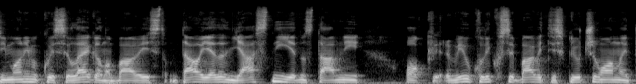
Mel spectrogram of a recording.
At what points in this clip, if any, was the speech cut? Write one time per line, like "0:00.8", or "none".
none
